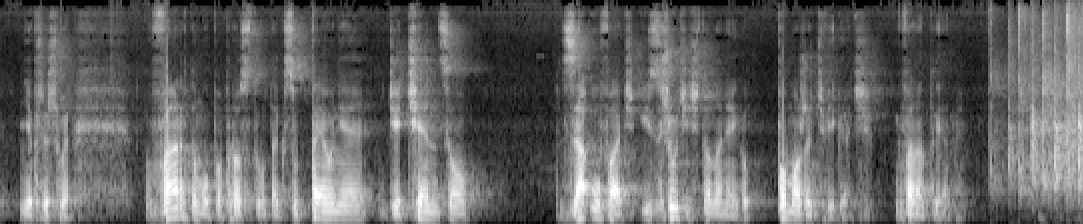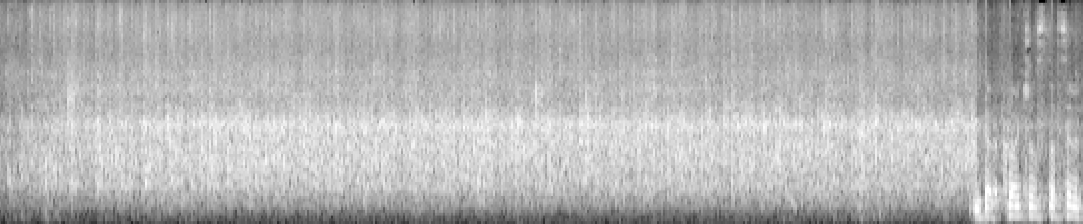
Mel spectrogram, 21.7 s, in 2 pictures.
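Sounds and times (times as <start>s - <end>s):
speech: 0.2s - 4.8s, 5.6s - 9.6s, 20.6s - 21.6s
applause: 9.9s - 21.6s.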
